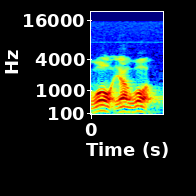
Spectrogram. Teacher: huruf Gin di tenggorokan bagian atas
